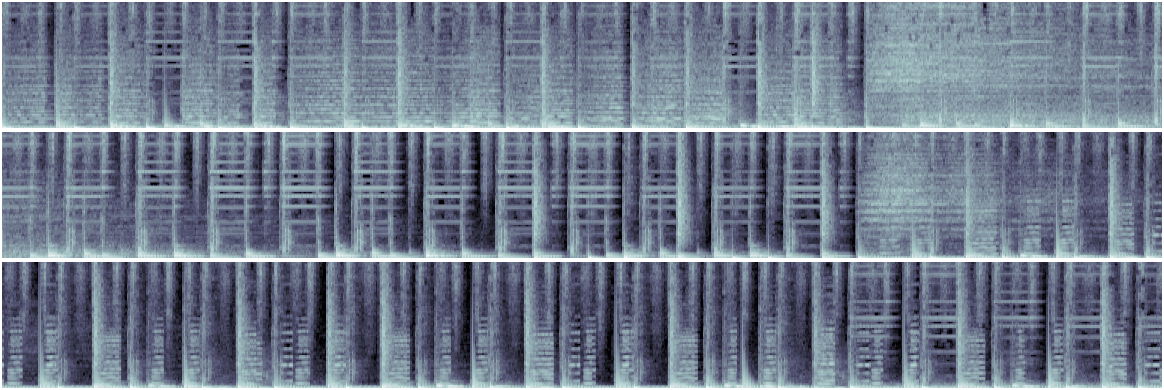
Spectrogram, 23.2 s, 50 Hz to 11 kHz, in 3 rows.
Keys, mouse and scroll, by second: 4.8 click, 6.5 middle click, 9.0 scroll down 2, 9.4 middle click, 9.8-10.3 scroll down 3, 10.3 middle click, 10.7 scroll up 1, 11.0 shift+middle click, 11.4-12.3 scroll up 7, 12.2 middle click, 12.8 middle click, 13.9 c, 15.5 middle click, 16.0 c, 17.9 middle click, 18.5 middle click, 19.4 s, 21.9 click.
